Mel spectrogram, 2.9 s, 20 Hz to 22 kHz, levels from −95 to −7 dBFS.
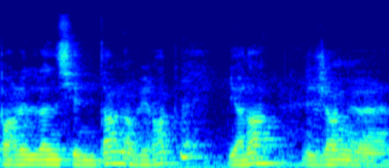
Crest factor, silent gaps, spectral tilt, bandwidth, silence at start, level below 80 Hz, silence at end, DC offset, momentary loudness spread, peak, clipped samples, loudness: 14 dB; none; -6.5 dB/octave; 15.5 kHz; 0 s; -68 dBFS; 0 s; under 0.1%; 8 LU; -30 dBFS; under 0.1%; -46 LUFS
